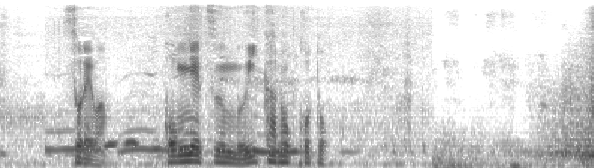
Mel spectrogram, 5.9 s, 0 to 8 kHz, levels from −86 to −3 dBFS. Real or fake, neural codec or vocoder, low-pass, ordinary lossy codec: real; none; 7.2 kHz; none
